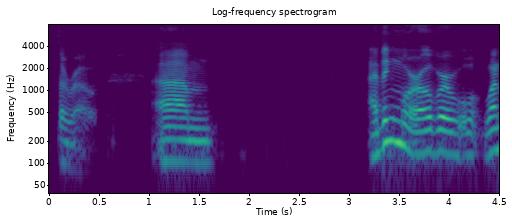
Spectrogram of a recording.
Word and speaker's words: Thoreau: of his name that i think a lot of thorovians pronounce it thorough instead of thoreau um i think moreover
